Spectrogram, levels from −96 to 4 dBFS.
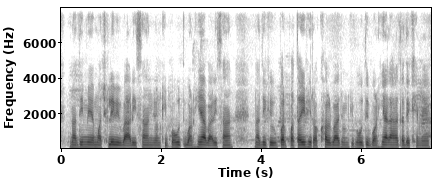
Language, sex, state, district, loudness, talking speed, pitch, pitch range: Bhojpuri, male, Uttar Pradesh, Gorakhpur, -25 LUFS, 195 wpm, 130 Hz, 125-135 Hz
